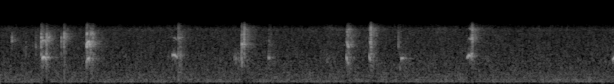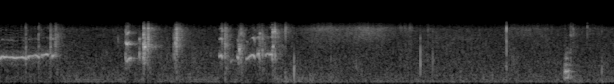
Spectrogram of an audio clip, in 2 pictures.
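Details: A female cat watching through a window chatters steadily: rapid dry clicks in bursts, broken by two brief trilling chirps midway, then sparser ticks toward the end over faint household hum.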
